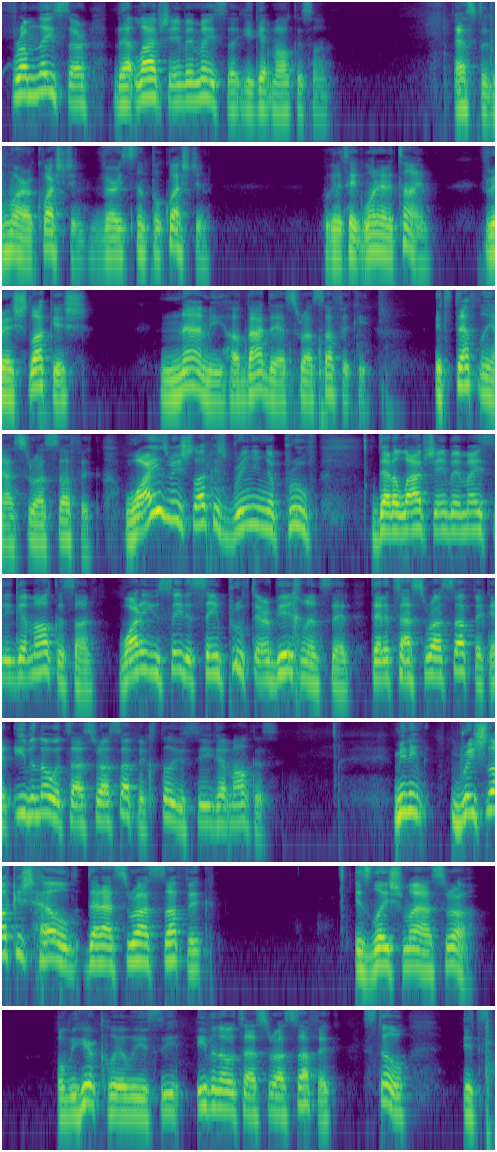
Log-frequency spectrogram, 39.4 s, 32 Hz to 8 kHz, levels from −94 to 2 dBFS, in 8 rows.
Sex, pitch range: male, 120-180 Hz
